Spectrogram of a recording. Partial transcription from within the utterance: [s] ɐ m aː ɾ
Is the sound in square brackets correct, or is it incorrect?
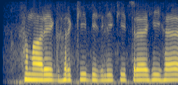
incorrect: h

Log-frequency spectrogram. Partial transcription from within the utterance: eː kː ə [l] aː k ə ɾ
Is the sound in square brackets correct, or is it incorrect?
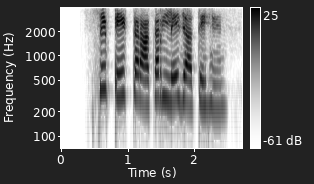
incorrect: ɾ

